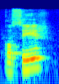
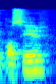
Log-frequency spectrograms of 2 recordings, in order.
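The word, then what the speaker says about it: قصير: word that's not there cosir because you can't say kosir that's it's a feminine thing so we're going to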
